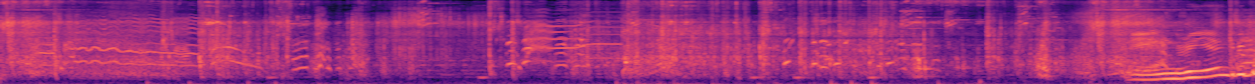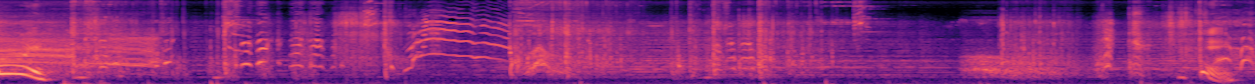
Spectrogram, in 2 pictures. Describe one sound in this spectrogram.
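A slingshot twangs as it launches.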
